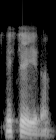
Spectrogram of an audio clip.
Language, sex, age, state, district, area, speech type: Sanskrit, male, 30-45, Karnataka, Dakshina Kannada, rural, conversation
